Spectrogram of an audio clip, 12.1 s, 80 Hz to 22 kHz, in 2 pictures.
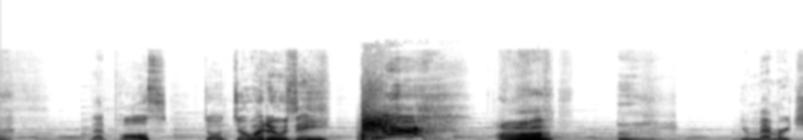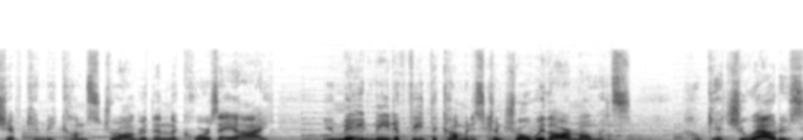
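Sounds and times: low background music: 0:00.0 - 0:12.0
person yelling: 0:02.7 - 0:04.2
pained cries: 0:02.7 - 0:05.1.

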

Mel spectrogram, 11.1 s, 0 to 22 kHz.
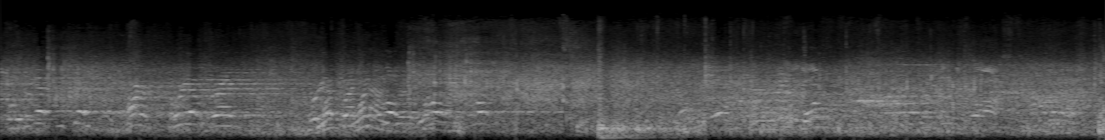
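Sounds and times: ice hockey game noise: 0:00.0 - 0:11.0
murmur of spectators: 0:00.0 - 0:11.0.

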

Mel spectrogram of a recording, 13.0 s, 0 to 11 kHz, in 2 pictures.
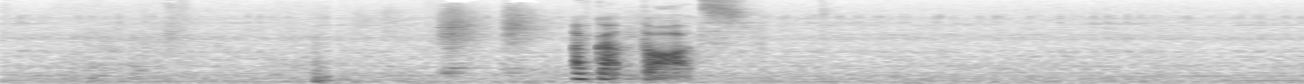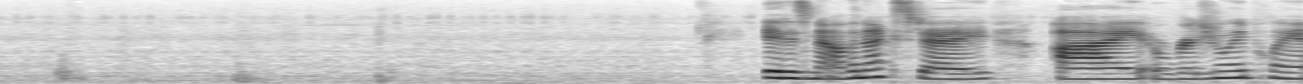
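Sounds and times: faint low hum: 0:02.8 - 0:13.0.

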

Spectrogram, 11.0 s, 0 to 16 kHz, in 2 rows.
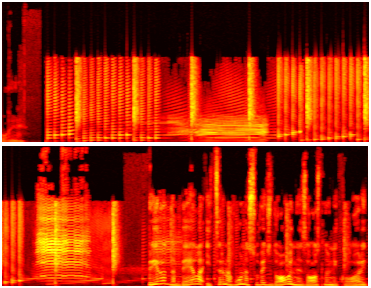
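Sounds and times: background music: 0:00.7 - 0:11.0
sheep bleating: 0:06.0 - 0:08.4.

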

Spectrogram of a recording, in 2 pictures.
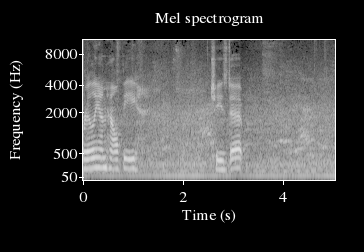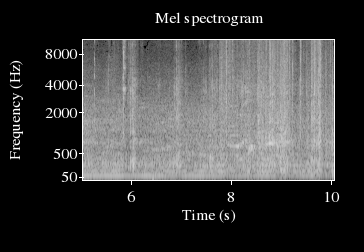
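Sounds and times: steady low hum: 0:00.0 - 0:10.0
plastic chip bag crackling: 0:06.8 - 0:10.0.

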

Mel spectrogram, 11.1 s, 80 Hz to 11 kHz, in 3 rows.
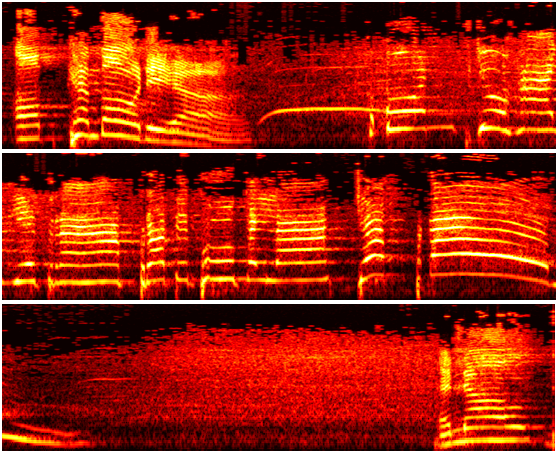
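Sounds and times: faint stadium crowd noise: 0:00.0 - 0:11.0.

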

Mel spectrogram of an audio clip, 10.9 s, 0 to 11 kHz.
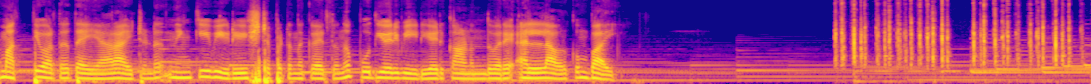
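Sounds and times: rapid irregular clicks: 0:08.4 - 0:10.9.

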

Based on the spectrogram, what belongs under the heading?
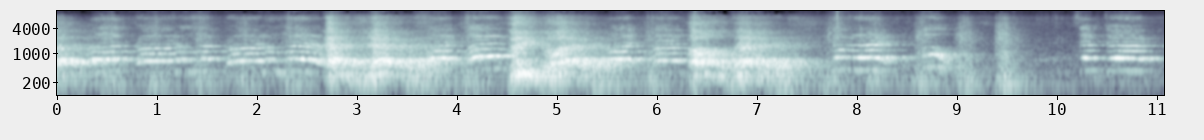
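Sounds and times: soldiers shouting in unison: 0:02.4 - 0:08.4.

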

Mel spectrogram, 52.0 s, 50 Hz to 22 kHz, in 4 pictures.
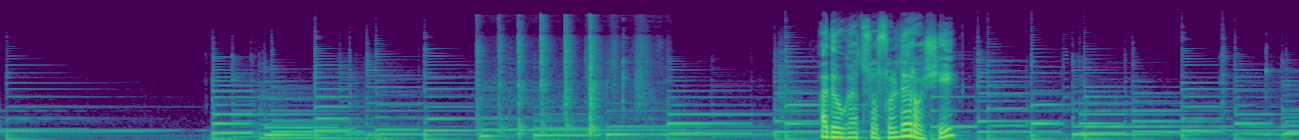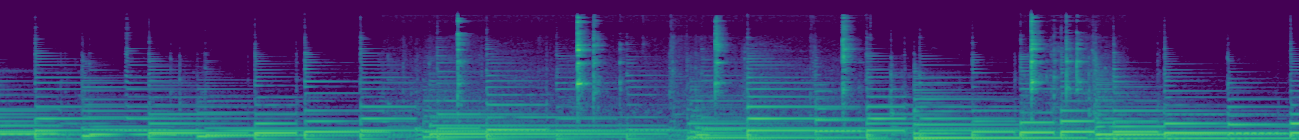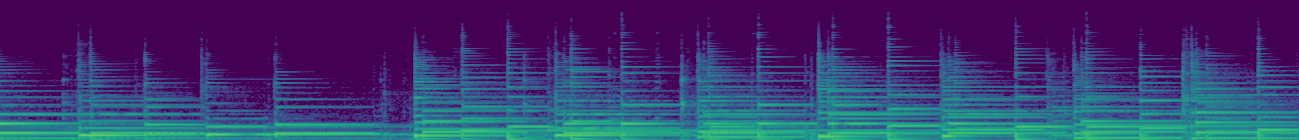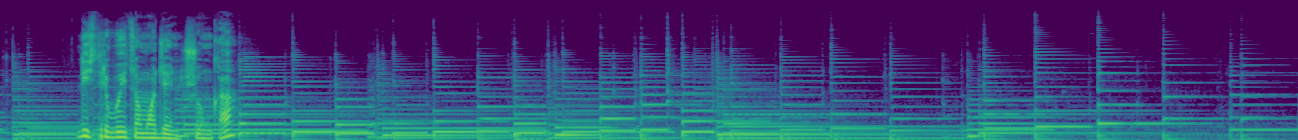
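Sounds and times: acoustic guitar melody: 0:00.0 - 0:51.9.

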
